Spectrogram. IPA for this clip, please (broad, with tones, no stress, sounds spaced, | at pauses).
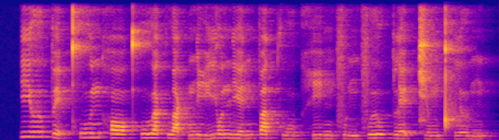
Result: j ɯː˥˩ p e˨˩ ʔ kʰ w u˦˥ n h ɔː˧ kʰ w u˧ a̯ k w a˨˩ k̚ n iː˩˦ j o˥˩ n j e˦˥ n p a˥˩ t̚ k w u˨˩ ʔ h iː˧ ŋ f ɯ˨˩ ŋ f ɯː˥˩ w p l e˦˥ ʔ t͡ɕ o˧ m kʰ l ɯ˧ ŋ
